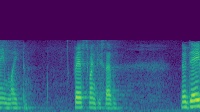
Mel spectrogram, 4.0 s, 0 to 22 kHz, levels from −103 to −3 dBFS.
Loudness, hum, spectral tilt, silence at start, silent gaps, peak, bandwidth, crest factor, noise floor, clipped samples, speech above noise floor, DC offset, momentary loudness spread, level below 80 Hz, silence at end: -27 LUFS; none; -8.5 dB/octave; 0 s; none; -6 dBFS; 5.2 kHz; 20 dB; -59 dBFS; under 0.1%; 35 dB; under 0.1%; 23 LU; -64 dBFS; 0 s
